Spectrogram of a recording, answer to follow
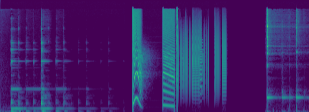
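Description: Omnisphere synthesizer arp presets previewed one after another, each stopping short. First a plucked arpeggio over a held low note, then two brief tones that bend in pitch and a buzzy burst. From about a second before the end comes a plucked thumb-piano arpeggio, the Coffee Can Arp patch.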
